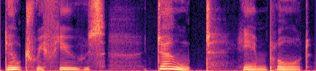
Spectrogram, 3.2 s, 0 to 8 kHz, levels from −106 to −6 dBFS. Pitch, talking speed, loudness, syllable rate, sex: 190 Hz, 95 wpm, -18 LUFS, 4.0 syllables/s, female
